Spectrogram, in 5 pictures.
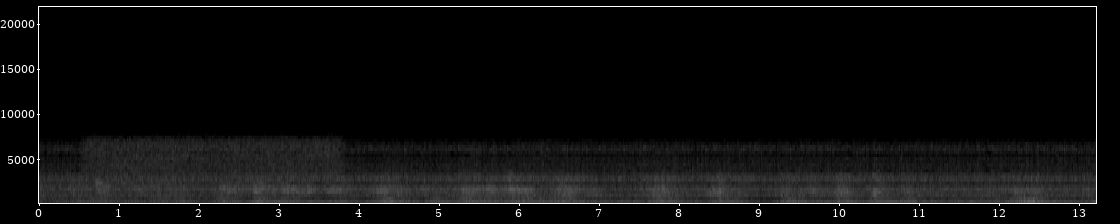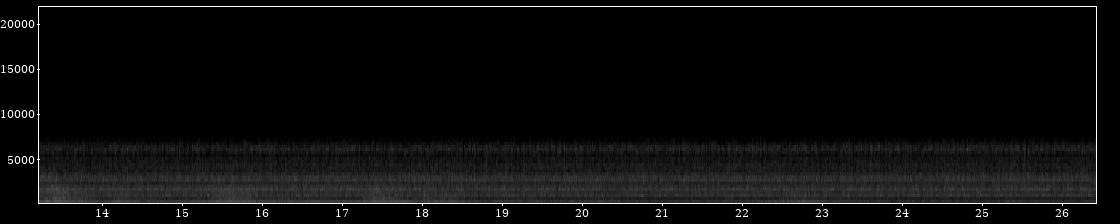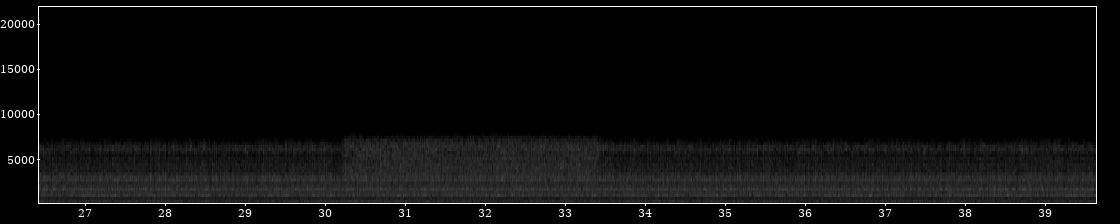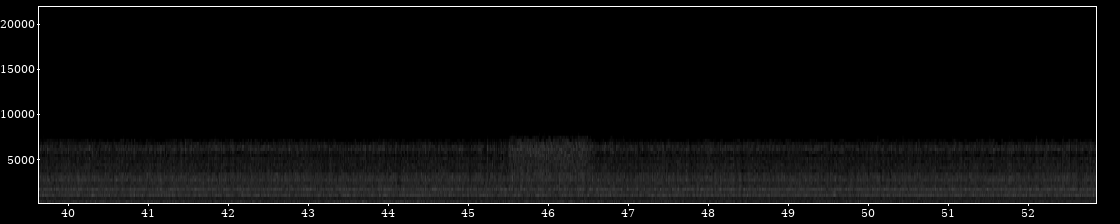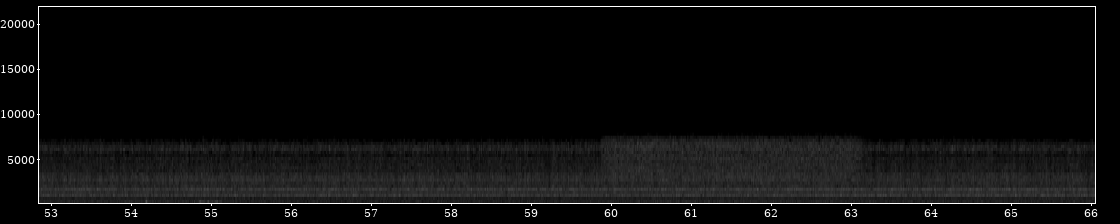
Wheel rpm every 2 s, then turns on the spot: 0, 0, 0, 0, 0, 0, 0, 0, 0, 0, 0, 0, 0, 0, 0, 0, 0, 0, 0, 0, 0, 0, 0, 0, 0, 0, 0, 0, 0, 0, 0, 0, 0.
none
